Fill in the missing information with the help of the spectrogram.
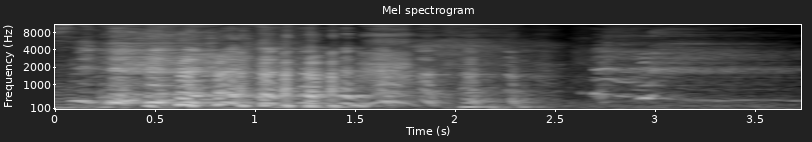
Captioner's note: laughs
